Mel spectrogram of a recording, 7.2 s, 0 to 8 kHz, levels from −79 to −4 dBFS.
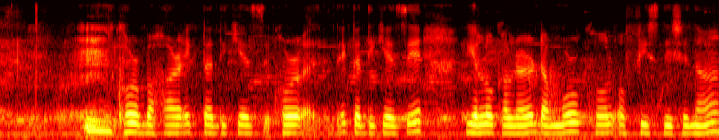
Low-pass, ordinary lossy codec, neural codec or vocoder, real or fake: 7.2 kHz; none; none; real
